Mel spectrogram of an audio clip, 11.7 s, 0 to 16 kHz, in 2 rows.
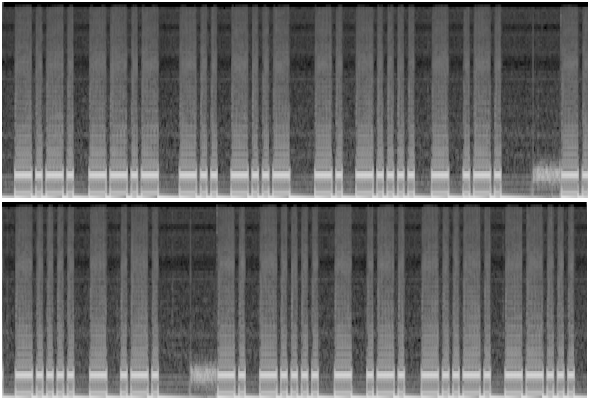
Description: Morse code, heard as a keyed tone, about 23 wpm, 450 Hz. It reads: CQ DX N6TR N6TR N6TR/7
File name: n6tr / 12Oct2009-160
